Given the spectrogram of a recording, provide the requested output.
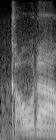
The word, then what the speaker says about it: Gouda: Also viele sagen das mal falsch. Das heißt eigentlich Gouda. Ich war schon mal in Holland, deswegen weiß ich das. Das G wird immer H ausgesprochen.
